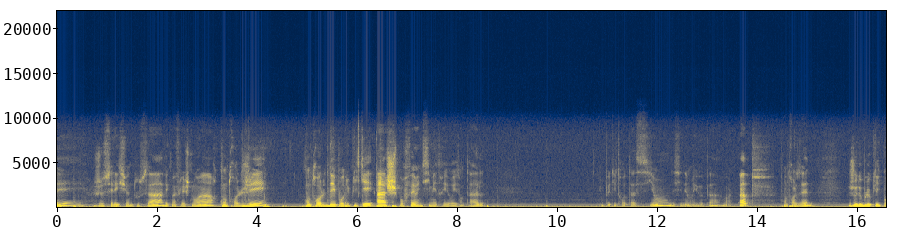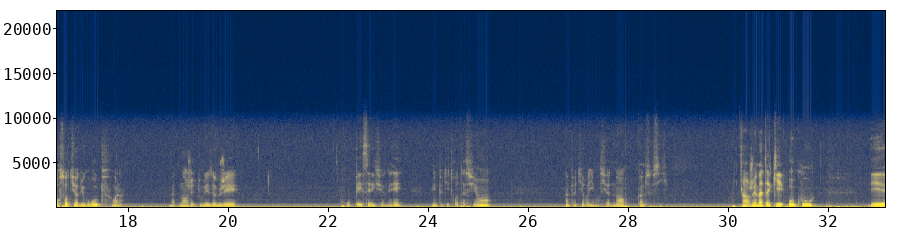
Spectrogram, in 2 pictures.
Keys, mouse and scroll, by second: 0.0 F1, 0.1 click, 3.8 ctrl+g, 5.5 ctrl+d, 6.5 h, 7.2-9.2 drag, 9.9-10.9 drag, 11.1 click, 11.8 click, 12.4 click, 13.1-14.3 drag, 14.7 ctrl+z, 16.0-17.1 drag, 17.2 click, 18.4 click, 20.7 click, 23.9 click, 25.8 click, 26.8-28.4 drag, 28.3 middle click, 29.4 middle click, 31.3 KP_Subtract, 31.8 middle click.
